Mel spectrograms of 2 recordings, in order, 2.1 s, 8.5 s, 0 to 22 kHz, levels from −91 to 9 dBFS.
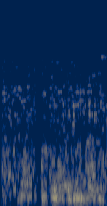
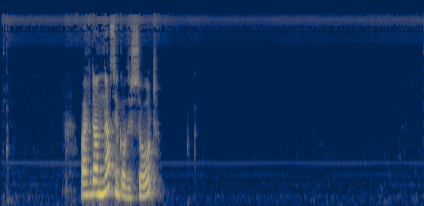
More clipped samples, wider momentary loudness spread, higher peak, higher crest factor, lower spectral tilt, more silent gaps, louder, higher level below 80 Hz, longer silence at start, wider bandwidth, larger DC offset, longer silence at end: neither; about the same, 12 LU vs 11 LU; second, -24 dBFS vs -2 dBFS; about the same, 16 dB vs 20 dB; first, -7.5 dB/octave vs -5 dB/octave; neither; second, -40 LUFS vs -15 LUFS; about the same, -68 dBFS vs -66 dBFS; second, 0.05 s vs 1.65 s; second, 7.2 kHz vs 16.5 kHz; neither; second, 0 s vs 5.35 s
